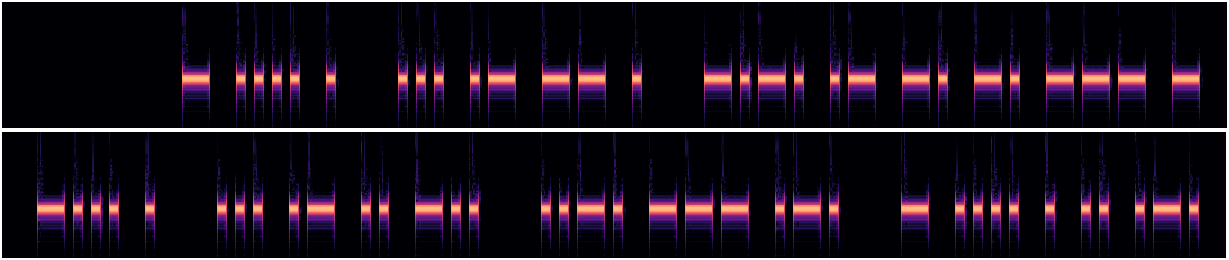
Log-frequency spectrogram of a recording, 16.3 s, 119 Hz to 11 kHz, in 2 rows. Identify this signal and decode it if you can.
Morse code, heard as a keyed tone, about 20 wpm, 700 Hz. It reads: THE SAME CANNOT BE SAID FOR THEIR
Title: Sentences with 7-Word Phrases - 20wpm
